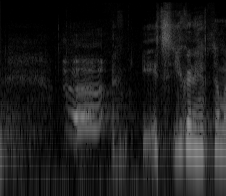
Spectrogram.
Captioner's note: gasps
